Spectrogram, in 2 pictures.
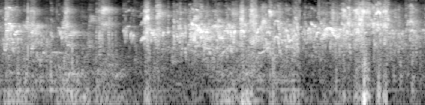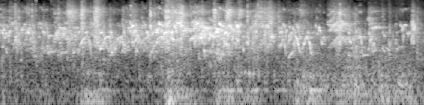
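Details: Parakeet feeding on an autumn morning in natural light, producing rapid squawks and chirps about three or four per second, with gaps and a single sharp knock midway.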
